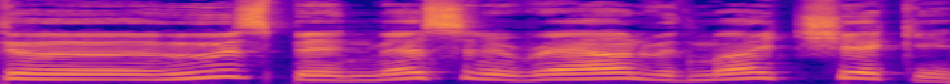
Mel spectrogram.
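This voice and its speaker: In a cartoonish character voice of middle pitch, the speaker goes at a fairly slow pace against a quiet background. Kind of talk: generic cartoon voice. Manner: dumb, goofy.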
